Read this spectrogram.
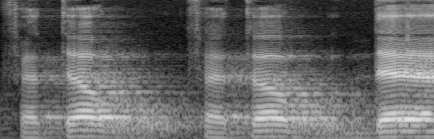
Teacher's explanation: ദാലിൽ തഫ്ഖീം വരാതെ സൂക്ഷിക്കുക. റായിന് മാത്രമാണ് തഫ്ഖീം. തൊട്ട് മുമ്പിലുള്ള തായിനോ ശേഷമുള്ള ദാലിനോ തഫ്ഖീമില്ല. എല്ലാം തർക്കീഖിൻ്റെ ഇസ്തിഫാൽ ചെയ്ത് ഇസ്തിഫാലിൻ്റെ ഹർഫുകളിൽ പെട്ടവയാണ്.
